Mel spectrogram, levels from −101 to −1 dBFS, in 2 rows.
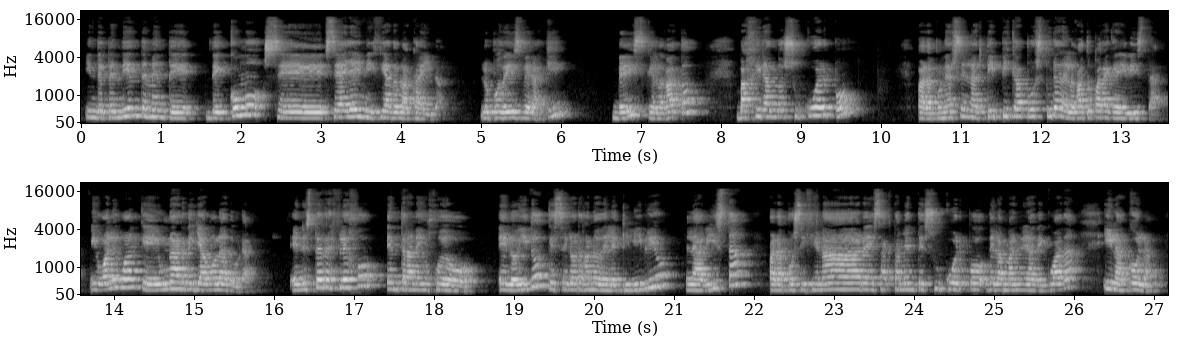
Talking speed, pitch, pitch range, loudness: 140 wpm, 215 Hz, 200-260 Hz, -29 LUFS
